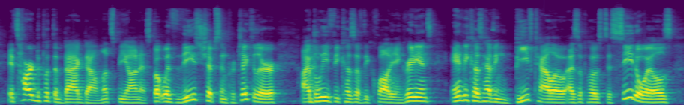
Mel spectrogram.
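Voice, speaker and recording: Male vlogger, mid-pitched voice, casual and enthusiastic product reviewer with emphatic delivery.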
